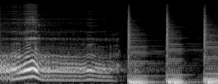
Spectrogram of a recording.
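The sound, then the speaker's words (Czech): Newfoundland dog gives a drawn-out whining yelp, then three deep, sharp barks in quick succession, loud and alone. “Velký svátek má dnes náš novofundlandský pes.”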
